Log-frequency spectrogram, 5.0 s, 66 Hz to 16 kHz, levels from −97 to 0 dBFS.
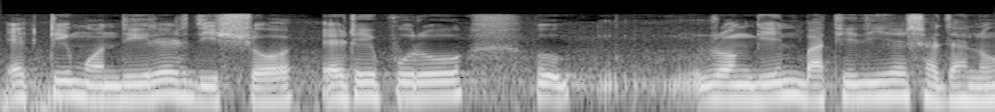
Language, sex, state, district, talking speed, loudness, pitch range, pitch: Bengali, male, Assam, Hailakandi, 120 wpm, -15 LUFS, 130-145 Hz, 135 Hz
